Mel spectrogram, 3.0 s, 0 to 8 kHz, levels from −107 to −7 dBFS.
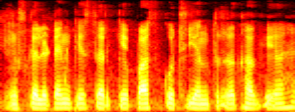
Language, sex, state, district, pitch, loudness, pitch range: Hindi, male, Madhya Pradesh, Katni, 120 Hz, -18 LUFS, 115-120 Hz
